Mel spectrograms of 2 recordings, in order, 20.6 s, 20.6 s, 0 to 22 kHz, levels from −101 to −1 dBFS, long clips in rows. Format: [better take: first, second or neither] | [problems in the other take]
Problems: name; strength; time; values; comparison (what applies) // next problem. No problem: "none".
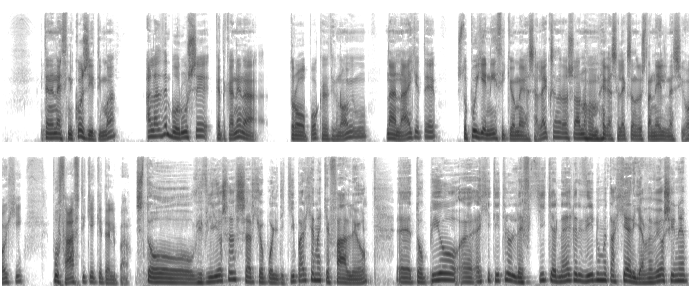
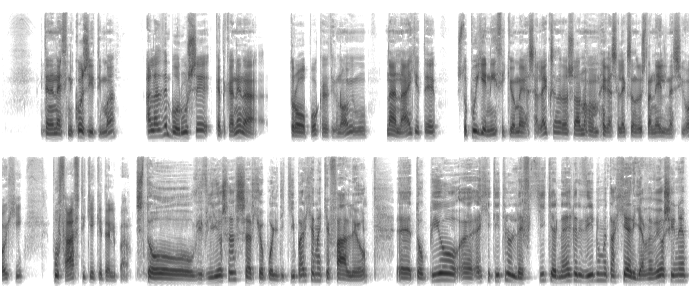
first | thin; somewhat; fading below 300 Hz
